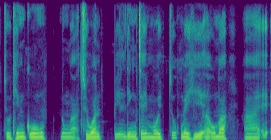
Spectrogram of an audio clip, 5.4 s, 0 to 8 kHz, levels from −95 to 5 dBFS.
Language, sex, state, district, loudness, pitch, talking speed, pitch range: Mizo, male, Mizoram, Aizawl, -17 LUFS, 105 Hz, 165 wpm, 100-110 Hz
